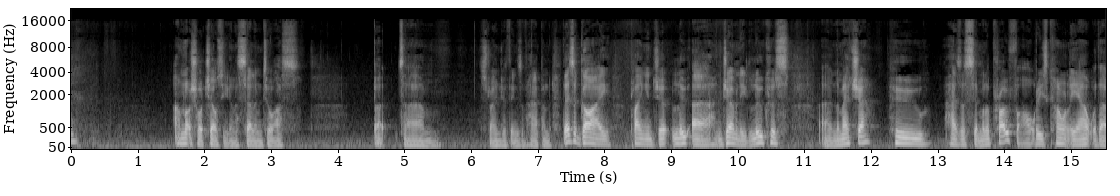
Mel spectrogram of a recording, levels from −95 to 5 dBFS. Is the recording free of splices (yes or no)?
no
